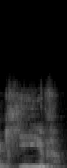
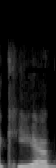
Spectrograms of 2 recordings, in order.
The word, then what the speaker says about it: Kiev: towns over there yeah when did we stop saying kiev and start saying keeve we don't we say kiev because we're american and we speak american so as of tuesday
